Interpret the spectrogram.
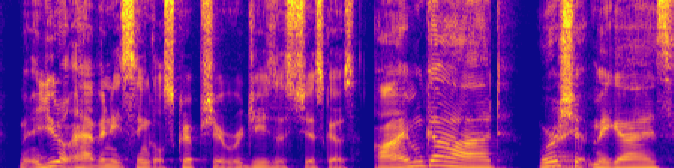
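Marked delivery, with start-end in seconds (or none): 2.4-4.4 awful put-on voice, high and very drawn out. Joking about a scripture line, in an awful Jesus imitation. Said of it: "That imitation of Jesus was awful".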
